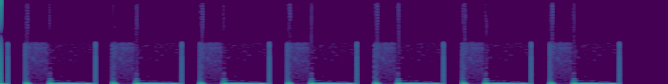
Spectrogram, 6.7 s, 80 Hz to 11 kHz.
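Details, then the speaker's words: Cooing dove murmur of aortic regurgitation at the left sternal edge, heard again: a regular heartbeat at about 69 a minute with a musical, cooing diastolic murmur after each beat. "The origin of this murmur is controversial, with some evidence indicating that it is due to the vibration of the abnormal aortic cusp, while other observations suggest that it is due to vibrations of the posterior aortic wall. Listen once again to a cooing dove murmur of aortic regurgitation."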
